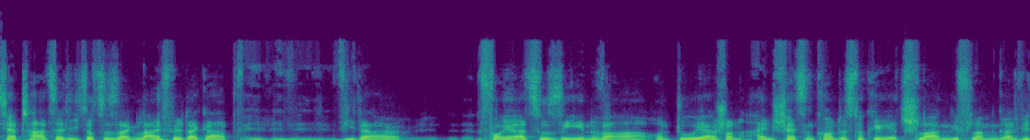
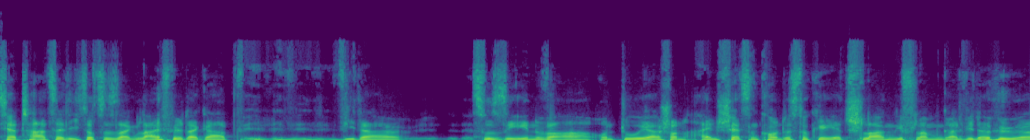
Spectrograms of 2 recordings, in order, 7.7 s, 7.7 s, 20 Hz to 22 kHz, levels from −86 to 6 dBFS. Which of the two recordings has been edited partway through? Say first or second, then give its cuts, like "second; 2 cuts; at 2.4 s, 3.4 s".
second; 1 cut; at 3.5 s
